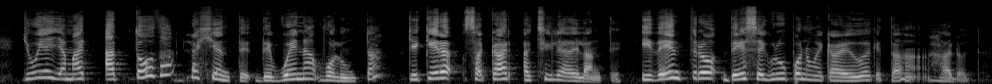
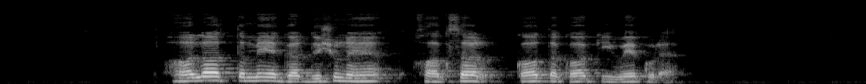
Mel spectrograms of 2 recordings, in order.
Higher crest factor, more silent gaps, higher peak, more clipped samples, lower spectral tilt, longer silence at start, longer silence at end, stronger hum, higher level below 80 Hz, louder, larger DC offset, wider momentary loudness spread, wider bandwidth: about the same, 20 dB vs 18 dB; neither; about the same, -6 dBFS vs -4 dBFS; neither; second, -3 dB/octave vs -6.5 dB/octave; second, 0.25 s vs 1.7 s; second, 0.25 s vs 1.9 s; neither; second, -70 dBFS vs -64 dBFS; second, -25 LUFS vs -21 LUFS; neither; about the same, 12 LU vs 13 LU; first, 16.5 kHz vs 11.5 kHz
